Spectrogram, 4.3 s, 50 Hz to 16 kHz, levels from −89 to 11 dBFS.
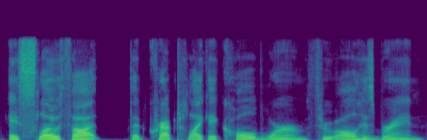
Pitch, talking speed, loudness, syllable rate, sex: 180 Hz, 185 wpm, -17 LUFS, 3.5 syllables/s, female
